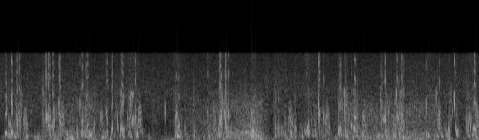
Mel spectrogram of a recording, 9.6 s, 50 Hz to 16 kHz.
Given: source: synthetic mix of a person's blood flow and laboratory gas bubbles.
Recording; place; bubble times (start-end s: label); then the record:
Doppler ultrasound of blood flow; subclavian vein
0.07-0.48 s: bubbles
0.50-0.59 s: bubbles
0.82-1.28 s: bubbles
1.52-1.91 s: bubbles
2.02-2.81 s: bubbles
3.27-3.35 s: bubbles
3.46-3.73 s: bubbles
3.87-3.95 s: bubbles
4.13-4.24 s: bubbles
4.32-4.67 s: bubbles
5.02-5.18 s: bubbles
5.48-5.93 s: bubbles
5.98-6.57 s: bubbles
6.73-7.31 s: bubbles
7.59-8.12 s: bubbles
8.49-9.21 s: bubbles
9.29-9.60 s: bubbles
From the record:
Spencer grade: 3 (all of the cardiac periods contain showers or single bubble signals, but not dominating or overriding the cardiac motion signals); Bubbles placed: anywhere in the cardiac cycle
